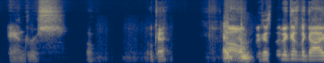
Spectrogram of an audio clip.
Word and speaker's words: Andrus: Let's see, Andrus, as many do, they pronounce it like Andre.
